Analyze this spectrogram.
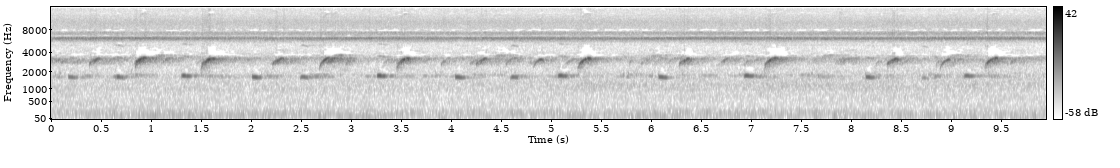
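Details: Dense nighttime-style chorus of coqui frogs in Puerto Rico, rapid overlapping two-note calls, the second note a loud rising chirp, pulsing steadily above a constant high insect buzz.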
